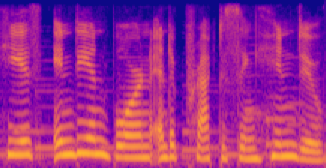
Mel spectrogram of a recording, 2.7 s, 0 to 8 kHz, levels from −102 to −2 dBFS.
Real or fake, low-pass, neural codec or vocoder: real; 7.2 kHz; none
